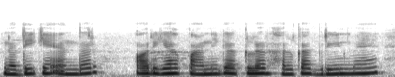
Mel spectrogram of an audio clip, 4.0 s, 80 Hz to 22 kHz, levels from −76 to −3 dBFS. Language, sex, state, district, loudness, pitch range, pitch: Hindi, female, Jharkhand, Ranchi, -18 LUFS, 210-230 Hz, 225 Hz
